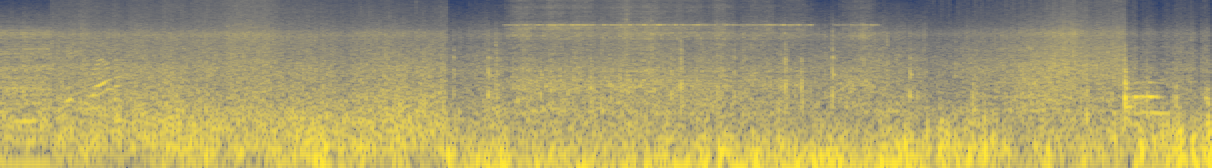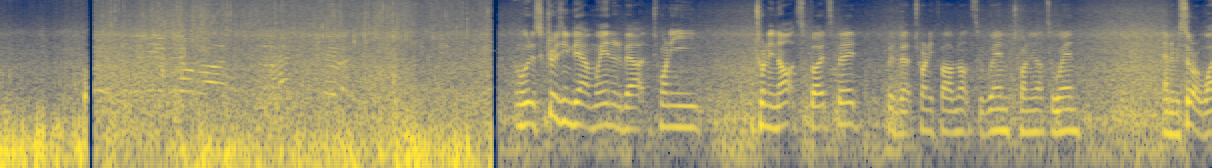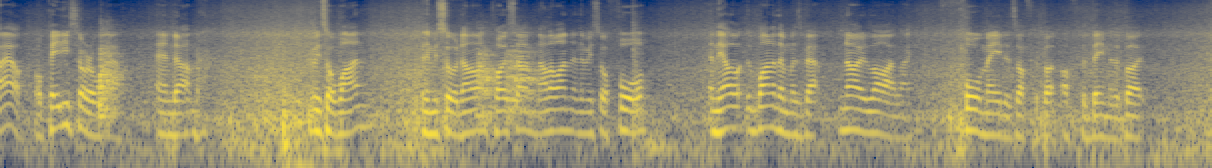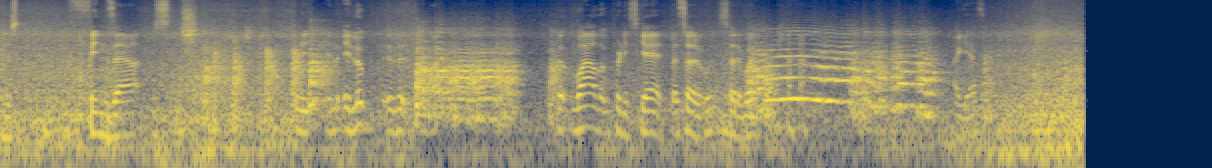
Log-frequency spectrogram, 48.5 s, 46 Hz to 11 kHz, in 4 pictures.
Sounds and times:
Wind noise (microphone): 0:00.5 - 0:17.0
Speech: 0:00.6 - 0:01.3, 0:13.5 - 0:15.6, 0:17.2 - 0:23.0, 0:23.7 - 0:26.3, 0:27.3 - 0:30.7, 0:31.3 - 0:35.7, 0:36.4 - 0:38.4, 0:39.3 - 0:40.5, 0:41.9 - 0:44.4, 0:45.9 - 0:46.3.

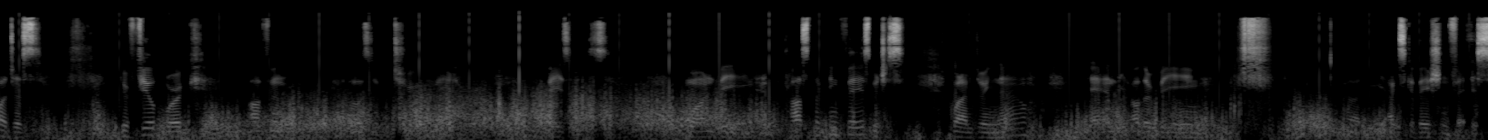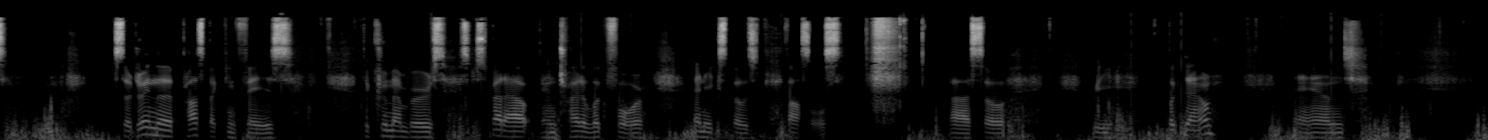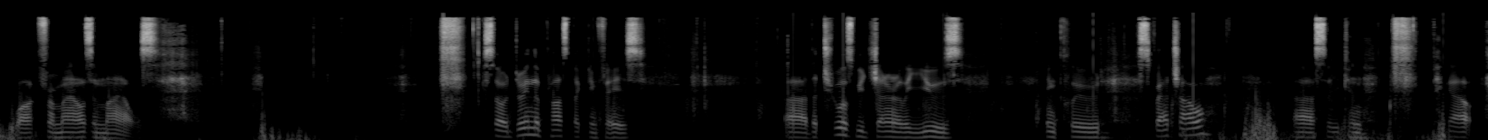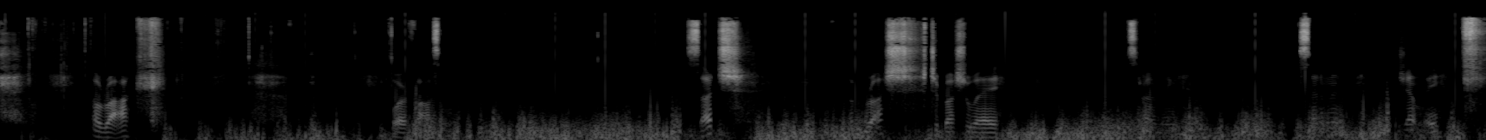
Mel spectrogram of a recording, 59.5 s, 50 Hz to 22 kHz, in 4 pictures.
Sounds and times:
Speech: 0:00.0 - 0:00.4, 0:01.2 - 0:04.7, 0:05.4 - 0:06.1, 0:06.8 - 0:12.7, 0:13.4 - 0:15.0, 0:16.0 - 0:17.9, 0:18.5 - 0:23.3, 0:24.4 - 0:25.2, 0:25.8 - 0:27.1, 0:27.8 - 0:28.6, 0:29.9 - 0:31.5, 0:34.6 - 0:36.2, 0:37.6 - 0:39.4, 0:40.2 - 0:41.9, 0:42.7 - 0:43.5, 0:44.1 - 0:44.6, 0:45.6 - 0:46.3, 0:48.6 - 0:49.1, 0:51.5 - 0:52.2, 0:53.2 - 0:54.7, 0:55.9 - 0:56.6, 0:57.6 - 0:59.1.

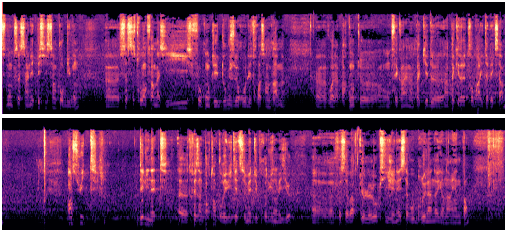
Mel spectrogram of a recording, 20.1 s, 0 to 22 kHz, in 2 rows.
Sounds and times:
Speech: 0:00.0 - 0:10.1, 0:11.4 - 0:19.5.

